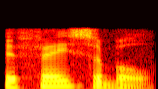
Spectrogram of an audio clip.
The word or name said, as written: effaceable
